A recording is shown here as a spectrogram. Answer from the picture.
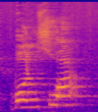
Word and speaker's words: bonsoir: tulisannya Bonjour bacanya bonjong tulisannya bonsoir bacanya bonus wa siapa nama kamu komong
